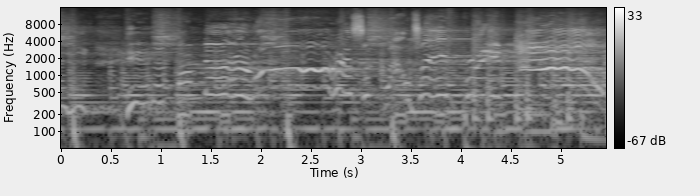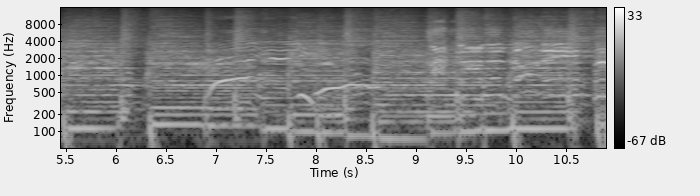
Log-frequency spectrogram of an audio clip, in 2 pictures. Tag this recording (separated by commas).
Music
